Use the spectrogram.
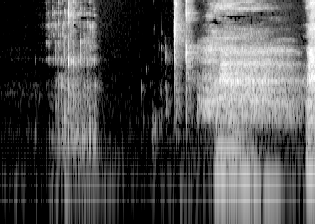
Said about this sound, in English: We're back. We have our coffee. Now I can take a sip really quick.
